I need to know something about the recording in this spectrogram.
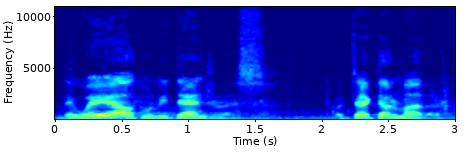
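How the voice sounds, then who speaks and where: Man playing a hero, swinging pitch. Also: expressive, moderate pace, noisy background, natural voice. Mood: grave resolve. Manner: earnest, resolute, terse. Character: determined male Italian assassin nobleman, grave, protective. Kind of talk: video game cutscene acting.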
